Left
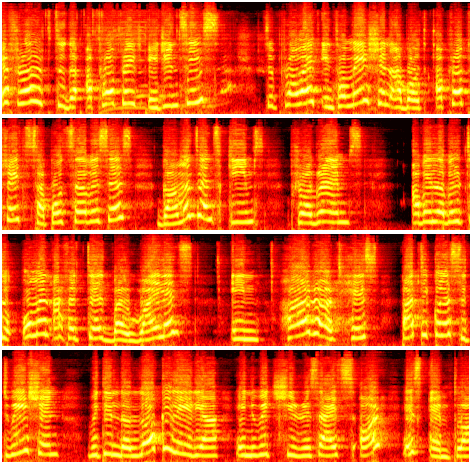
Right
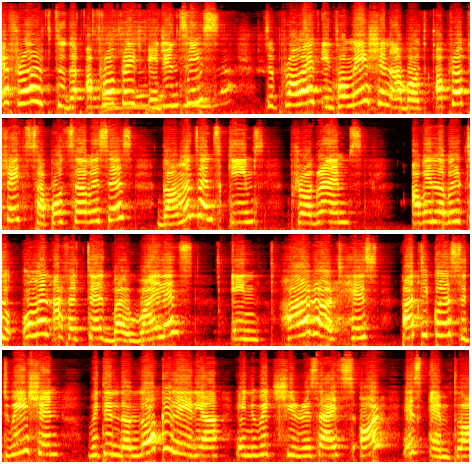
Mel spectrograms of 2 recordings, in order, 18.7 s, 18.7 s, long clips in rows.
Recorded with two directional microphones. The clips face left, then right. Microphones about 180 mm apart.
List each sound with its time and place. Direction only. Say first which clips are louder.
0.0 s a woman's voice: left 4 dB; 40° left (ahead or behind)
